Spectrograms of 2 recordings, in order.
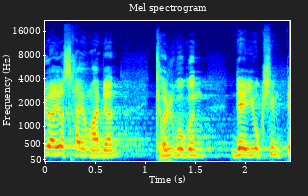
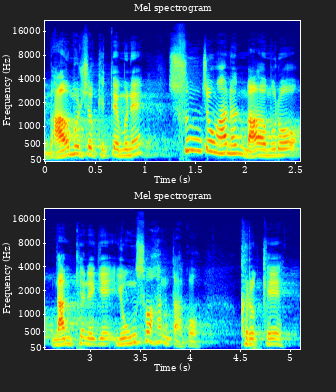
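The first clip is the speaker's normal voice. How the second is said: ordinary talk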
